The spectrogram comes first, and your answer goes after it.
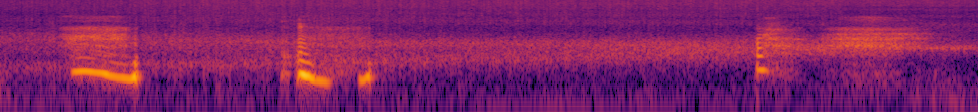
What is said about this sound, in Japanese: はい、それでは炭酸ヘッドスパを始めていきます。ゆっくりと髪に炭酸をかけ、 体の力を抜いて、炭酸のパチパチ音と頭皮にスーッと染み込む感覚をお楽しみください。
